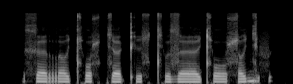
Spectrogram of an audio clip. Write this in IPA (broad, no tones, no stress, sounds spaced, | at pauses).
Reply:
x ɛ r ʌː cʰ o ɬ c ɛ kʼ i ɬ cʰ ɯ z ɛː cʰ oː ɬ ʌ ɟ i f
